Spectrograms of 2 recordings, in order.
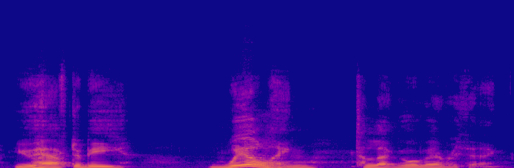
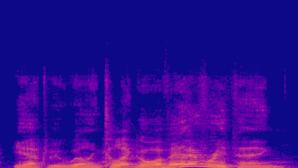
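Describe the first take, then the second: First: The stress falls on the word willing. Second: The stress falls on the word everything. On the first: Readiness to release matters most. The speaker calls it right. "my emphasis is on the willingness" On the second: The amount to be released matters most. The speaker calls it wrong. "emphasis is not on what I have to let go"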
